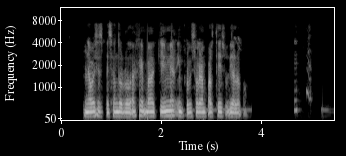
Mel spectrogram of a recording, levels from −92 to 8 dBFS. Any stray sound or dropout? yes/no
yes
